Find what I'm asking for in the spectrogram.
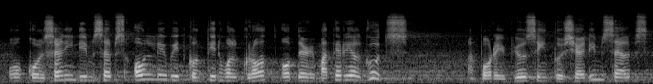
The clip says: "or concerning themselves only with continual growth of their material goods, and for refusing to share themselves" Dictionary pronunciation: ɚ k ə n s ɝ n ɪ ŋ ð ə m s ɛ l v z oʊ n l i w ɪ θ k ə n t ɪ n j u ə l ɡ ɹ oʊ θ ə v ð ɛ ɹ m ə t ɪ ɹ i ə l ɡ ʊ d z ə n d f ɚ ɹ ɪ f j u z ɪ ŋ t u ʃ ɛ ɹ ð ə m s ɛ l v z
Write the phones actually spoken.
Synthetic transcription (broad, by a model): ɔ k ə n s ɝ n ɪ ŋ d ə m s ɛ l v s oʊ n l i w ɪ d k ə n t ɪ n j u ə l ɡ ɹ oʊ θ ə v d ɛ ɹ m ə t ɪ ɹ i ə l ɡ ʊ d s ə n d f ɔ ɹ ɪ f j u s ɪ ŋ t u ʃ ɛ ɹ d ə m s ɛ l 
